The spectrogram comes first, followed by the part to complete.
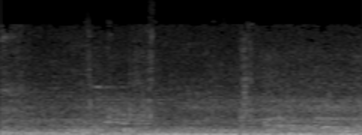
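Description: People climbing a staircase, with a few faint footfalls against a steady low rumble from the moving handheld phone, and faint voices in the background.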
